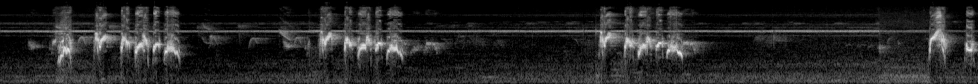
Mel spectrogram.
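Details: Song of a red-whiskered bulbul, a Thai cage bird, looped for thirty minutes each morning to teach young birds: three clear phrases of four or five fast, ringing whistled notes, then a single short note, over a steady high hum.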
